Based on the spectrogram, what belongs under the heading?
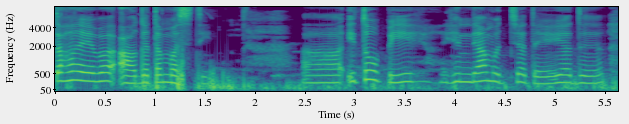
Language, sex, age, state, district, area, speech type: Sanskrit, female, 18-30, Maharashtra, Ahmednagar, urban, spontaneous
